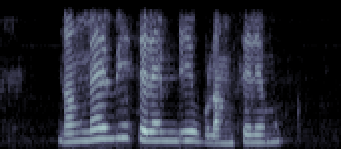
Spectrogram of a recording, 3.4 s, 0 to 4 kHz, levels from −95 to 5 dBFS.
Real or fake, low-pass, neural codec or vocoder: fake; 3.6 kHz; vocoder, 22.05 kHz, 80 mel bands, HiFi-GAN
